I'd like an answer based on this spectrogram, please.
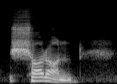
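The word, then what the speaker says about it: স্মরণ: এখন দেখো, শরণ এস এইচ বা শ এর মতো উচ্চারণ হচ্ছে, ওই জন্য তালব্য স দিলাম।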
